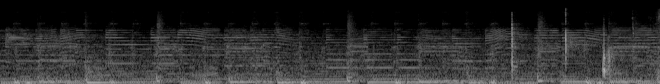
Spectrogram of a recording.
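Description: Instrumental background music with sustained notes over a changing bass line, with two sharp clicks near the end.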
